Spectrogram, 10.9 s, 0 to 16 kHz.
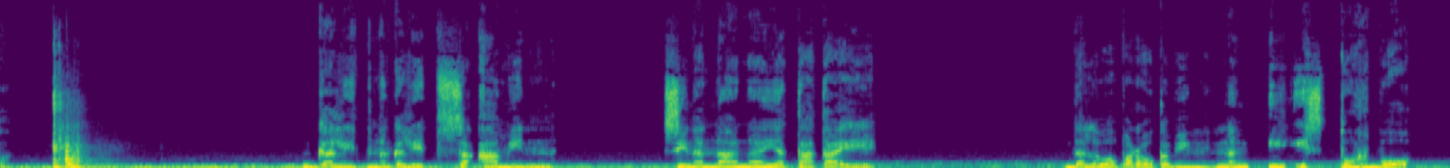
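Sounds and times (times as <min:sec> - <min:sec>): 
steady hum: 0:00.0 - 0:10.8
door slamming shut: 0:00.4 - 0:01.2
speech: 0:02.4 - 0:04.2, 0:05.0 - 0:06.6, 0:08.0 - 0:10.7.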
